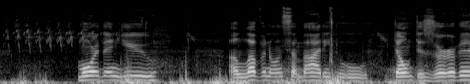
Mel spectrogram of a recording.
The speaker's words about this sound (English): Listen to the birds chirping. It's beautiful out here.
